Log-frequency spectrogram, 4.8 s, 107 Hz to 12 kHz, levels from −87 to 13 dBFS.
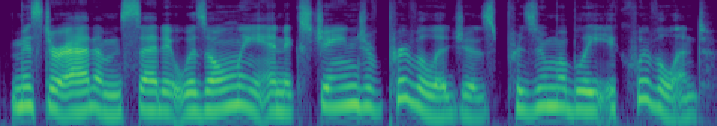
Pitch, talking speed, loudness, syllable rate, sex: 205 Hz, 150 wpm, -18 LUFS, 5.5 syllables/s, female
